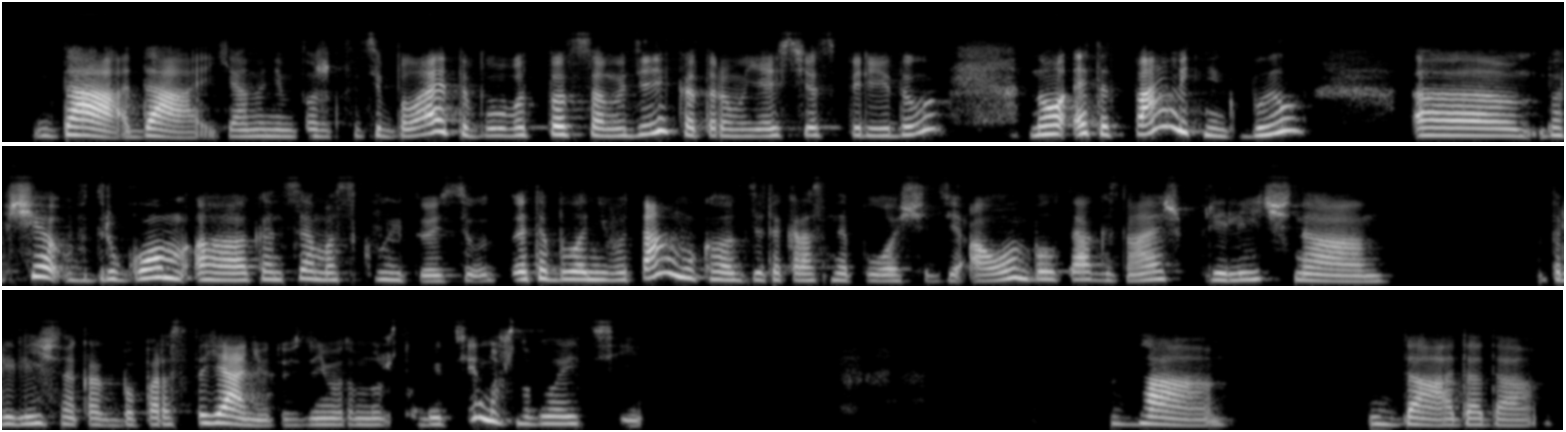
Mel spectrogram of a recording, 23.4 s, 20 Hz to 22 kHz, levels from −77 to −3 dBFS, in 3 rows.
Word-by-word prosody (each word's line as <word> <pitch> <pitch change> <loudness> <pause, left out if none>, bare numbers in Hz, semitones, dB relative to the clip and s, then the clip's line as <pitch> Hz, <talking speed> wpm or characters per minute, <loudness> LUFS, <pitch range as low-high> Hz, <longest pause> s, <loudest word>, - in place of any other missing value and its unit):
Да, 205 +2 +8
да, 165 -4 +4
я 185 - -5
на 190 - -5
нём 185 -1 -6
тоже, 185 0 -7
кстати, 190 +1 -11
была. 195 +3 +3
Это 260 -8 +1
был 205 +2 -4
вот 215 +1 -4
тот 235 -1 +5
самый 205 -3 -1
день, 275 +10 +2
к - - -20
которому 205 -3 -3
я 195 +1 -3
сейчас 215 +1 -5
перейду. 215 - -3 0.4
Но 245 +3 +7
этот 240 -3 +1
памятник 250 - +3
был, 300 - 0 0.5
а, 210 -2 +4
вообще 275 +6 +2
в 190 -1 -13
другом, 230 +4 +3
а, 195 -1 +2
конце 215 +3 -4
Москвы, 200 0 -7
то 160 - -9
есть 160 0 -7
вот 170 +2 -9
это 215 +3 0
было 215 0 +1
не 205 -1 -1
вот 200 +1 -7
там, 365 -6 +3
около 215 -5 -2
где-то 200 +1 -7
Красной 185 0 -5
площади, 170 -1 -7
а 170 - 0
он 235 +6 0
был 215 -1 -2
так, 210 -2 -4
знаешь, 200 +5 -3
прилично 185 -5 -1 0.8
прилично 200 -1 -4
как 175 -3 -7
бы 175 - -7
по 185 +2 -4
расстоянию. 190 -5 +3
То 165 - -16
есть 160 - -17
до 175 - -6
него 180 0 -4
там 175 0 -9
нуж 175 0 -7
чтоб - - -20
идти, 185 - -4
нужно 225 - 0
было 205 0 -2
идти. 215 +9 -12 2.3
Да, 185 - +1 0.7
да-да-да. 170 -3 -3
200 Hz, 170 wpm, -22 LUFS, 185-220 Hz, 2.3 s, Да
